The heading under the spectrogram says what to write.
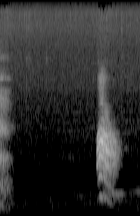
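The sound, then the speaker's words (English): A single harsh, raspy crow caw rings out clearly after a stretch of near silence, following a brief clipped sound at the very start. No one speaks. “Hi, Crow.”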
